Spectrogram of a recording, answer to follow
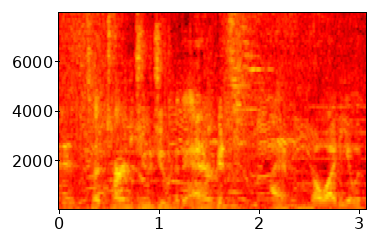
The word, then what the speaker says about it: Energon: It's pronounced Energon. It's a thing from Transformers.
